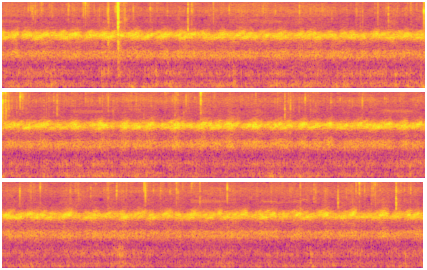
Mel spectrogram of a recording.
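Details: Frogs heard on a nature trip in Korea, their calls likened to the sound of crackling firewood: a faint, continuous massed chorus of steady high trilling, with scattered sharp clicks over a low rural background rumble.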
